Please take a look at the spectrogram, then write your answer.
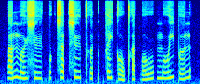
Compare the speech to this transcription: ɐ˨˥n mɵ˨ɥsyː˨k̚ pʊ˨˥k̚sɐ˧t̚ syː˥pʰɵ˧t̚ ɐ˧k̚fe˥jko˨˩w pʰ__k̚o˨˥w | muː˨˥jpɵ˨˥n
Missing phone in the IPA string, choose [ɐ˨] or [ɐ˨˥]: ɐ˨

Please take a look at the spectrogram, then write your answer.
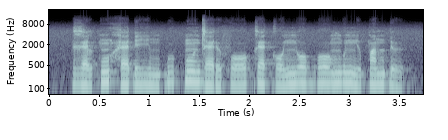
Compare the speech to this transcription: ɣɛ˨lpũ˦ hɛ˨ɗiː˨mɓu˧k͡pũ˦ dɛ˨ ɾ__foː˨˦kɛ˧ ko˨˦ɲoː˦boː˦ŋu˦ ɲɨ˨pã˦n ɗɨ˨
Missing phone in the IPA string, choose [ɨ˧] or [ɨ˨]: ɨ˧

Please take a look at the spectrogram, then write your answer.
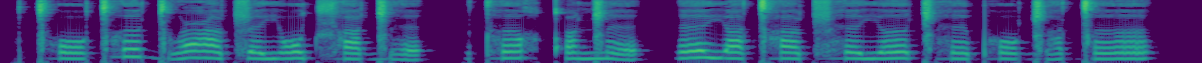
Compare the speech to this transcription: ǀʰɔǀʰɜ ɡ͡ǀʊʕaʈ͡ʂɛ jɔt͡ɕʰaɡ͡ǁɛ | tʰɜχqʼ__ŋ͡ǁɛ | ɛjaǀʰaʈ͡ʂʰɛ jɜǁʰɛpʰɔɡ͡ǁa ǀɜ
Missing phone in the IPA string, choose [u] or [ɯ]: ɯ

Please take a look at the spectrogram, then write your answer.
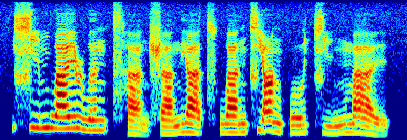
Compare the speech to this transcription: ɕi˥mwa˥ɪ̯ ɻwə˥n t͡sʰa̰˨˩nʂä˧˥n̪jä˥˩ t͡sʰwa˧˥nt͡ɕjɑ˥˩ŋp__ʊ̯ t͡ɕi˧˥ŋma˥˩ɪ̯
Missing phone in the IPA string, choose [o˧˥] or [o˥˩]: o˧˥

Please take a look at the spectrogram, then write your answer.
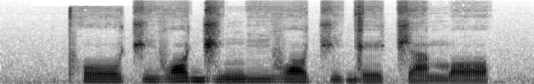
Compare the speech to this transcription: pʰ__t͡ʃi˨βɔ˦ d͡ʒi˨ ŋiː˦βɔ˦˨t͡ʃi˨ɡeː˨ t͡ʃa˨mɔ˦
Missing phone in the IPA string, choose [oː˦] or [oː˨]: oː˨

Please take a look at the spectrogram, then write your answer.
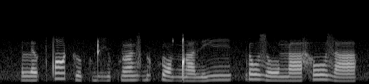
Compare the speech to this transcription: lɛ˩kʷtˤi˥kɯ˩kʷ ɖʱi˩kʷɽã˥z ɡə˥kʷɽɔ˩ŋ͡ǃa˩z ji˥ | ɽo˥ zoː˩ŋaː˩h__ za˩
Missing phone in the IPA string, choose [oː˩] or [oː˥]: oː˥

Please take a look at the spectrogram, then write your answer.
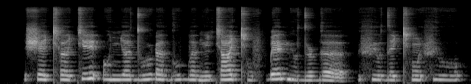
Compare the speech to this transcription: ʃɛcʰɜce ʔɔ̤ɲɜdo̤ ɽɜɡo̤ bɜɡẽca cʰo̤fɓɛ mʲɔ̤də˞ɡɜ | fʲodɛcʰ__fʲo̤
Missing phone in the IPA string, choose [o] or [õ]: õ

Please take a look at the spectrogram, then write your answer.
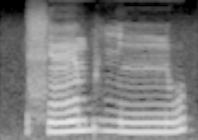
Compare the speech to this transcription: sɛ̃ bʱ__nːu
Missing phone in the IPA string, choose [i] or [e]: i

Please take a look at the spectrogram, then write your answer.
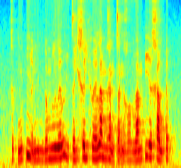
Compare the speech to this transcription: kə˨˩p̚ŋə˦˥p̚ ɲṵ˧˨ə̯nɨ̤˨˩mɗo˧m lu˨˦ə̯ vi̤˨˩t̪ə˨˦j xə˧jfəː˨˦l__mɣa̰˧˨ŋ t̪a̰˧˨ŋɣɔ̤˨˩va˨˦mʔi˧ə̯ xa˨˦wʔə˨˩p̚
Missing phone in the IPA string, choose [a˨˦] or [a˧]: a˧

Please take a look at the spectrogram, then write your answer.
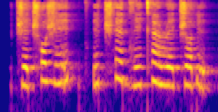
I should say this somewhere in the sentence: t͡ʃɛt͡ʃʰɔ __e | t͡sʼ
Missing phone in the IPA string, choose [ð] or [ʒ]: ʒ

